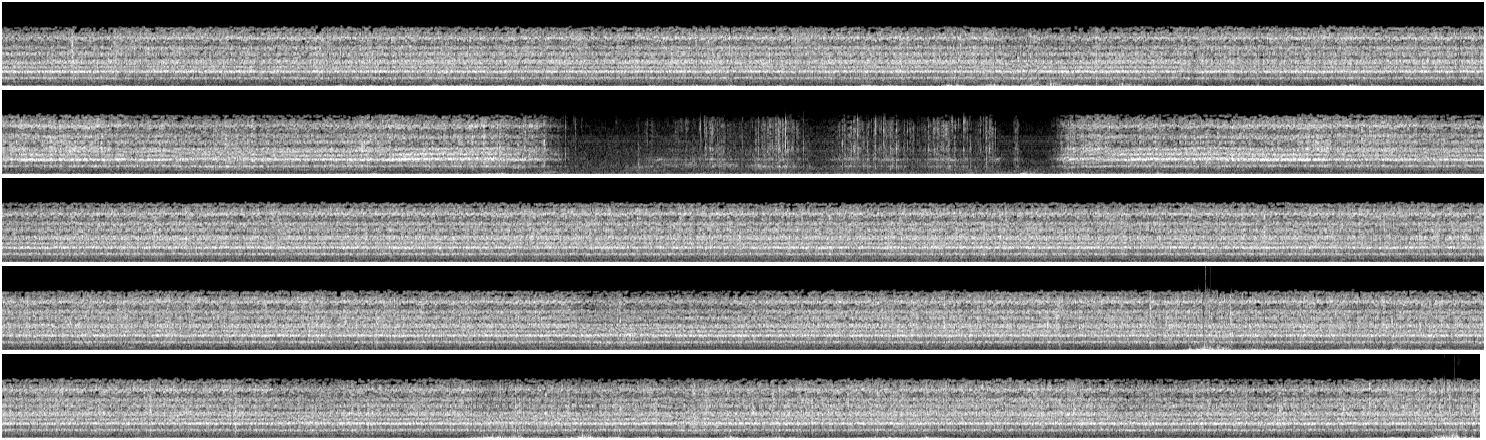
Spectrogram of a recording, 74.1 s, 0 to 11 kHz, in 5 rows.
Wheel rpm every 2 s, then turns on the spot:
160, 160, 160, 160, 160, 160, 160, 160, 160, 160, 40, 20, 40, 150, 160, 160, 160, 160, 160, 160, 160, 160, 160, 160, 160, 160, 160, 160, 160, 160, 160, 160, 160, 160, 160, 160, 160.
20-24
